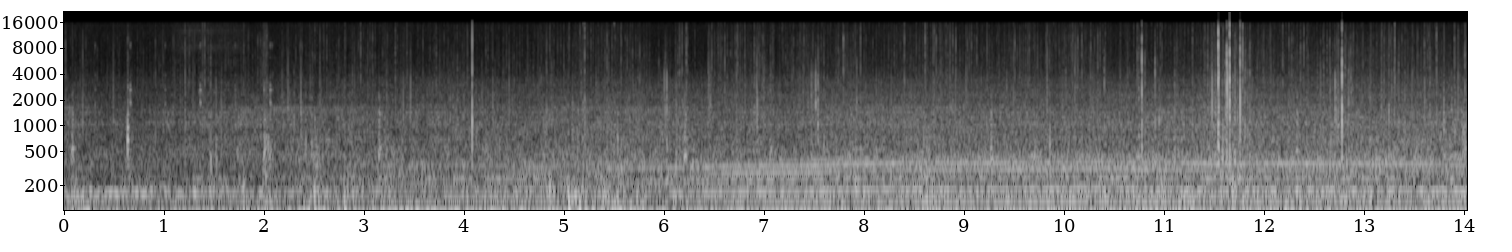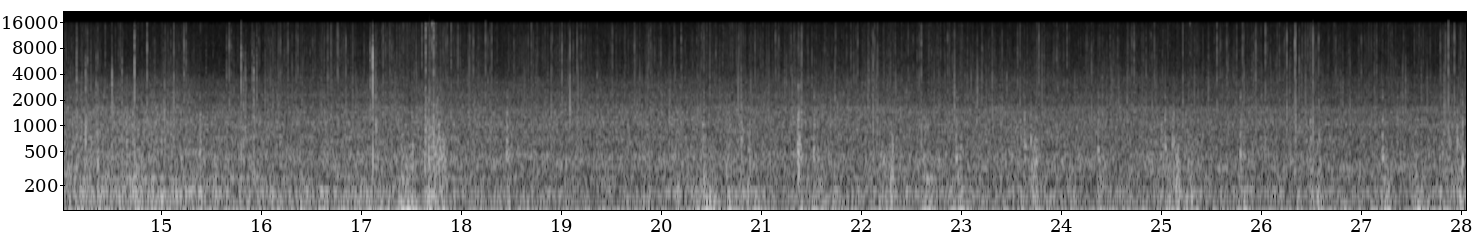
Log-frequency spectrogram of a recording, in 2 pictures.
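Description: Car being driven, recorded onboard: steady engine and road rumble. A humming engine note rises gently from about six seconds in and stops at about fourteen seconds, and there is a single sharp click a little before the note stops.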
